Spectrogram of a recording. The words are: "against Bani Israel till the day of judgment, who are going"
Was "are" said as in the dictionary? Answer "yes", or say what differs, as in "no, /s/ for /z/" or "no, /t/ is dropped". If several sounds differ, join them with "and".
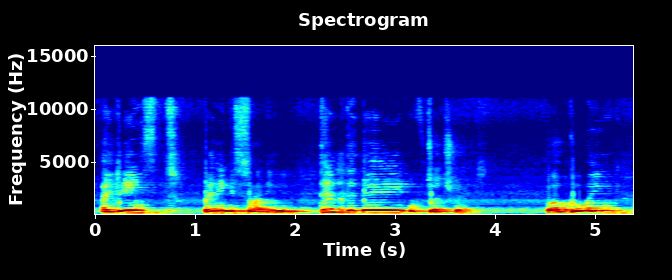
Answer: no, /l/ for /ɹ/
